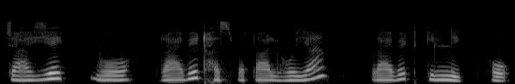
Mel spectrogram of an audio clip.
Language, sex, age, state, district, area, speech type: Urdu, female, 18-30, Bihar, Saharsa, rural, spontaneous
